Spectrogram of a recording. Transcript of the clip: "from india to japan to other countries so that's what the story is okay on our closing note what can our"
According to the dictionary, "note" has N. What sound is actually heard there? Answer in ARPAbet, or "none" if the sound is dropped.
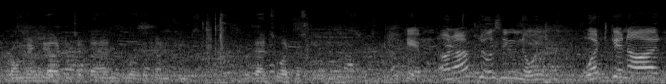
N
